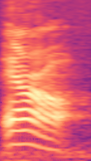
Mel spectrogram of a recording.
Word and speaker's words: arrow: en la forma como se dice o se pronuncia la R en inglés. Pero dice arrow, current, market.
